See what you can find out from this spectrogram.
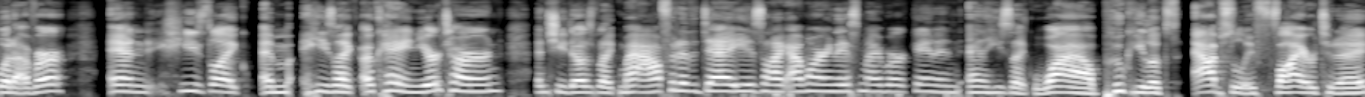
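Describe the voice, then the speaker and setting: Recorded very cleanly against a silent background, in a dry, close sound with no echo, a woman with an American accent and an unremarkable speaking voice talks at a moderate pace, fairly high in pitch, with fairly even intonation. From California. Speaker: podcast host. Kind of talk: casual chat.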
